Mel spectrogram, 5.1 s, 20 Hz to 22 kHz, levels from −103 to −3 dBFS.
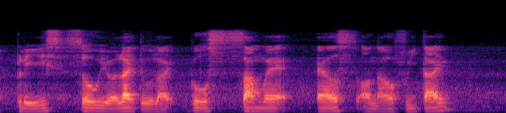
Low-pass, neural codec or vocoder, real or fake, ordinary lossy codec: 7.2 kHz; none; real; none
